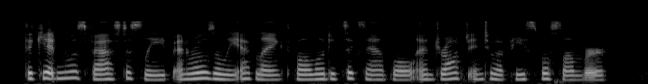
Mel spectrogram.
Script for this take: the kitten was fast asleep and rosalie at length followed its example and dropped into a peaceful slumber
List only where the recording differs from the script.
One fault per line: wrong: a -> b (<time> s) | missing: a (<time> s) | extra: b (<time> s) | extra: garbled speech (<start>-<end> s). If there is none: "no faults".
no faults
